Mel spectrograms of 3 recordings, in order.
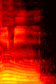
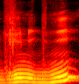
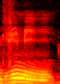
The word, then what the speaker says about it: Grimini: Grimini. En Grimini. Corse, en fait, à Ouais, la fin, toujours c'est. Vous dites Grimigni, mais nous, par exemple, le GNI, on l'entend pas, c'est Grimini.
